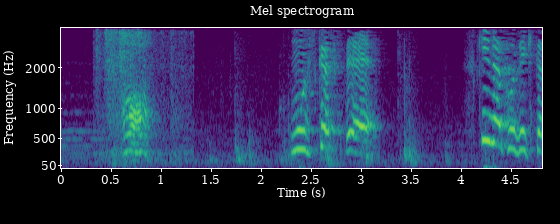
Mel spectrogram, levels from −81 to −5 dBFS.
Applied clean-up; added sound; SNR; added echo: none; Tools; 11 dB; none.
